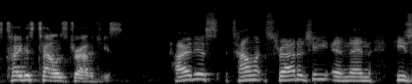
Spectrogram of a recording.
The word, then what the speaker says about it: Titus: called titus uh is that correct did i pronounce that correct yep it's tightest talent strategies titus talent strategy and then he's also on youtube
